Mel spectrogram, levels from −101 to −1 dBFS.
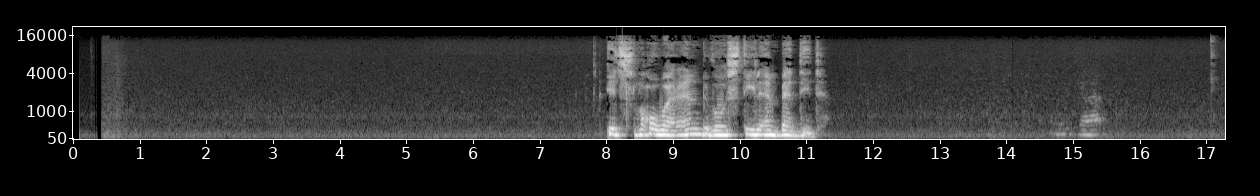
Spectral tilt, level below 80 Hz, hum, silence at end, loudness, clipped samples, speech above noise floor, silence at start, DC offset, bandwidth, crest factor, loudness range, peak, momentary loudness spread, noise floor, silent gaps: -5.5 dB/octave; -48 dBFS; none; 2 s; -10 LUFS; under 0.1%; 47 dB; 8 s; under 0.1%; 15 kHz; 16 dB; 11 LU; 0 dBFS; 23 LU; -57 dBFS; none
